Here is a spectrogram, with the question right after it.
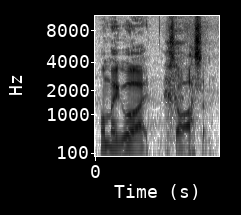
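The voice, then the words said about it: Put-on Boston accent. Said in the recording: “If you want the Boston accent, I can do it for you. ... It's hard not to swear when you do the Boston accent”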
